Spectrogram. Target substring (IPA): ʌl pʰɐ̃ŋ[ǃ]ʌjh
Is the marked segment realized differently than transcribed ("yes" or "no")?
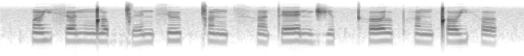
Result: no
